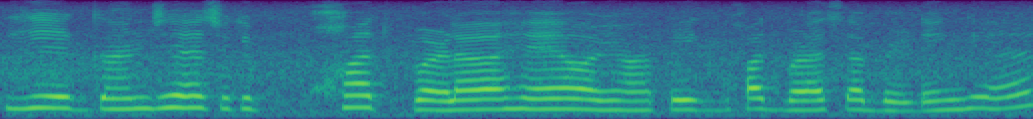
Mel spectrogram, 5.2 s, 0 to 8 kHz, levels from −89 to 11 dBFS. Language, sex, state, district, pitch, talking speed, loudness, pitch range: Hindi, female, Bihar, Kishanganj, 260 Hz, 195 wpm, -15 LUFS, 240-275 Hz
